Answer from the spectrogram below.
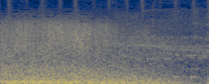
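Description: A huge explosion in Antarctica roars with deep, heavy rumbling and a dense wash of noise, staying loud before slowly fading over a few seconds. No voices are heard.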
